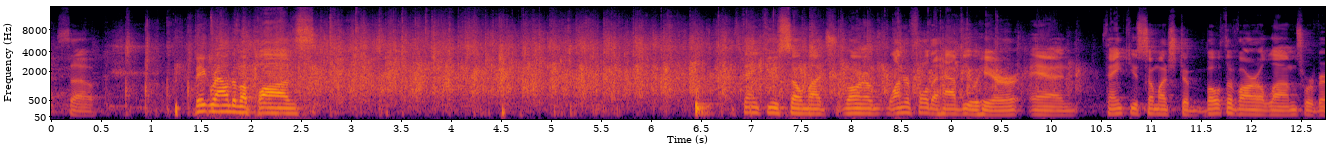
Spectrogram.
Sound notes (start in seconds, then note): 2.2 audience applauding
